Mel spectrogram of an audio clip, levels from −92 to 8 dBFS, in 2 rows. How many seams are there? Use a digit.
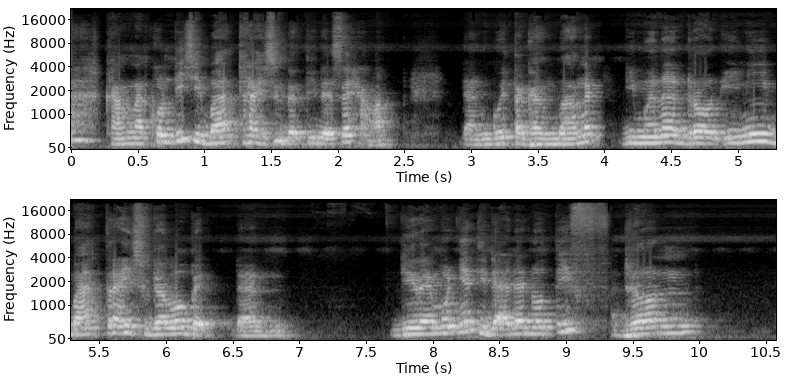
2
